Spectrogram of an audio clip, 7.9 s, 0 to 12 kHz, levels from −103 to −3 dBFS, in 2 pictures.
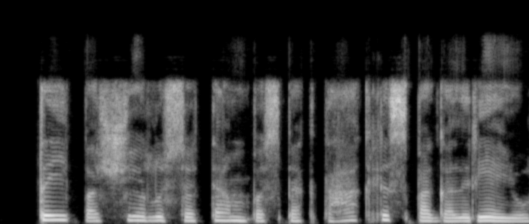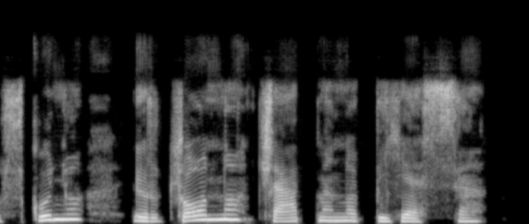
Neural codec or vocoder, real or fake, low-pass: vocoder, 22.05 kHz, 80 mel bands, Vocos; fake; 9.9 kHz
